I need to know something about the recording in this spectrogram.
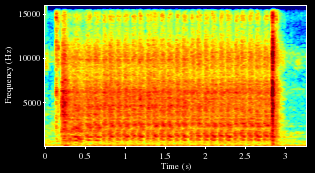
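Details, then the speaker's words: Toyota Sienna: even starter cranking for about two and a half seconds, never firing, then stops; crank-no-start. "So first I'm going to insert the key on the key switch, then I'll crank. You can see it's only cranking but not starting."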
